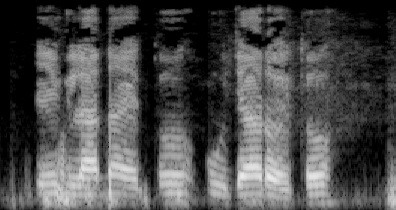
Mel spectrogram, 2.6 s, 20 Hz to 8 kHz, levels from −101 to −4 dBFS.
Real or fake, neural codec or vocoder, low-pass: real; none; 7.2 kHz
